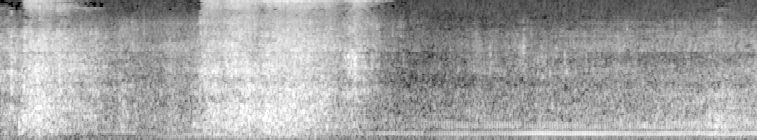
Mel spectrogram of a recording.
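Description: Small waves washing against shoreline rocks in two surges, then a steady low engine hum, a motorboat's, sets in about four seconds in and carries on.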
